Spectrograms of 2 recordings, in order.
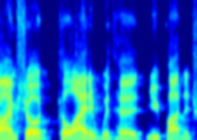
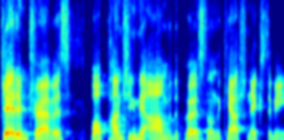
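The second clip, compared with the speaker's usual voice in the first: usual speaking voice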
